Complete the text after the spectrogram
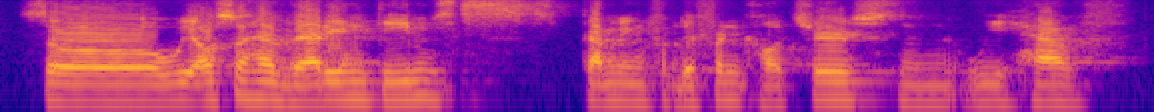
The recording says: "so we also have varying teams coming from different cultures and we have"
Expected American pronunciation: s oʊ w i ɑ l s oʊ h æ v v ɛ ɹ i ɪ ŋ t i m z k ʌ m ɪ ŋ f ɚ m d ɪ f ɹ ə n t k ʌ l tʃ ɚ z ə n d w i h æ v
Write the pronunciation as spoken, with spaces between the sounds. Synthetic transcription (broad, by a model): s oʊ w i ɑ l s oʊ h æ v v ɛ ɹ i ɪ ŋ t i m s k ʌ m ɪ ŋ f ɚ d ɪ f ɹ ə n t k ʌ l tʃ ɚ s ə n w i h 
